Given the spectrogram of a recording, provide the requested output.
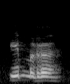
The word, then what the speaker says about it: Imre: My name, you pronounce it like Imre. Imra. Imre. Imra. It's an Hungarian name.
